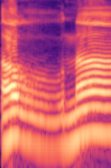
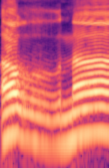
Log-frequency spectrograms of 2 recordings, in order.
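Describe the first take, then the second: No difference in how they are said.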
